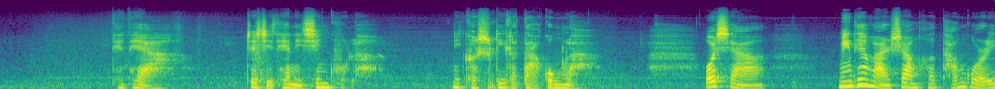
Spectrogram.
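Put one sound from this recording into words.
A middle-aged woman speaks calmly and warmly nearby.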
